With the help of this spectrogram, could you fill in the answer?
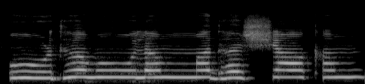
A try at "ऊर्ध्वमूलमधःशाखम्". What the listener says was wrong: नहीं मैम, ऊर्ध्वमूलम हो रहा है आपका, मूलम नहीं है।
